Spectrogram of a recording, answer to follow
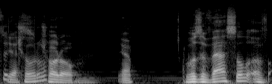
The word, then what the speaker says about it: Chorokh: Is that how you pronounce it? Yes. Chorokh? Chorokh.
